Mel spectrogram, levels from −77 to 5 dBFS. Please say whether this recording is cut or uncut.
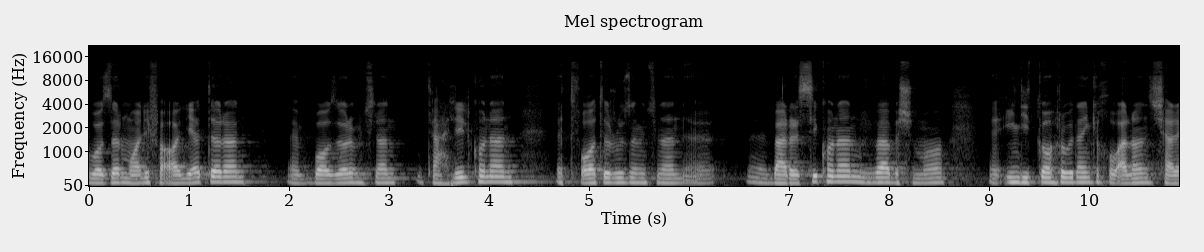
uncut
